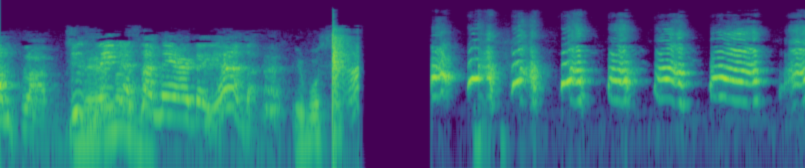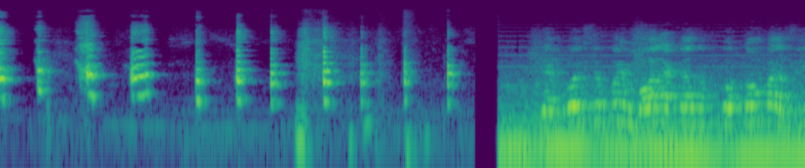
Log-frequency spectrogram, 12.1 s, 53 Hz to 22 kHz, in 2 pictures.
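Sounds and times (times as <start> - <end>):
person laughing high-pitched: 3.2 - 9.6.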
